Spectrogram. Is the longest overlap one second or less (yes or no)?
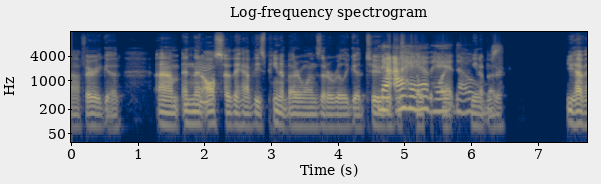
no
